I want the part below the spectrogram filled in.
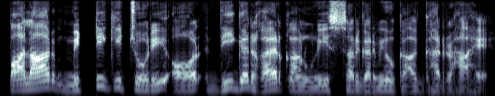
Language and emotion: Urdu, neutral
